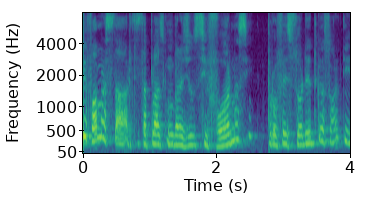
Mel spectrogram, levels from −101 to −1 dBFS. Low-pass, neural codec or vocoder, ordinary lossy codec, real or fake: none; none; none; real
